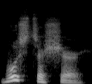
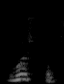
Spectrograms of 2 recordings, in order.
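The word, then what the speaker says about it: Worcestershire: Or is it wor? No, it's No, it's sure. I think sound wor. No, sure. Sure. Just say sure. Sure. Yeah. Just say it like that.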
